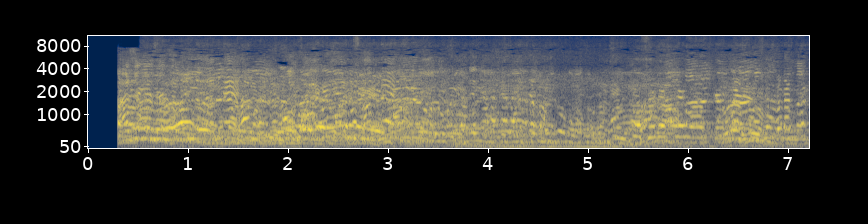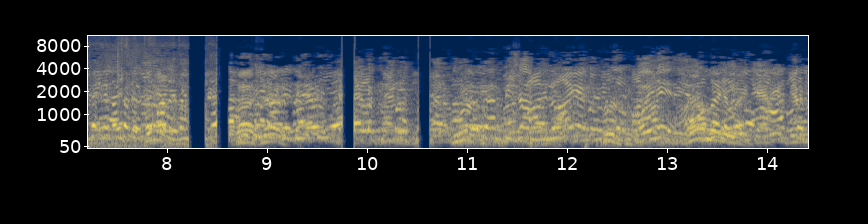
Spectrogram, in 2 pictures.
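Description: A crowd of men talk over one another loudly, close by, outdoors.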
